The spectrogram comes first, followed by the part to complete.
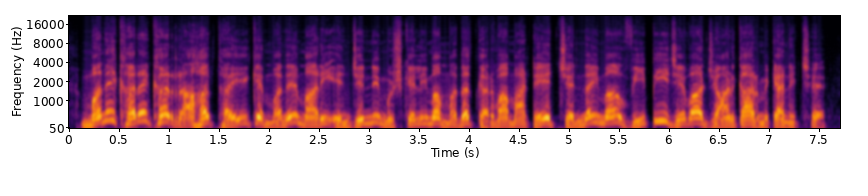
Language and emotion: Gujarati, happy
